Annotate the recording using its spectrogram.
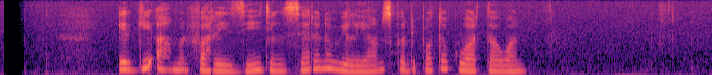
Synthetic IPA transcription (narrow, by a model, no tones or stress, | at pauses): ʔirɡiʔahmat̪̚faɾizid͡ʒɨŋsɛɾenawiliamskɨrdipɔt̪ɔkuwart̪awan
